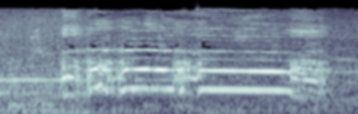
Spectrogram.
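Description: A rooster crowing once: a single long call that starts about half a second in, holds steady, and falls away just before the end.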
